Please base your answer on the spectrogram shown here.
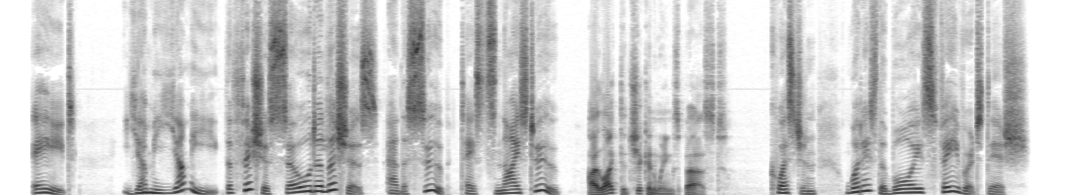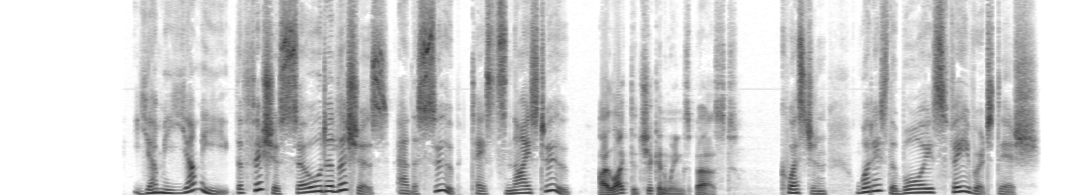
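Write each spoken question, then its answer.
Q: What is the boy's favorite dish?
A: Chicken wings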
